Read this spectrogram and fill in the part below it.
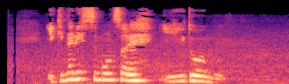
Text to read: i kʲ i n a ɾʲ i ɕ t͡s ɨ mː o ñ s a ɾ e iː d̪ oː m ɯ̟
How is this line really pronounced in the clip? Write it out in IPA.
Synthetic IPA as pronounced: i kʲ i n a ɾʲ i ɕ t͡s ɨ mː õ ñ s a ɾ e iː d̪ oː m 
